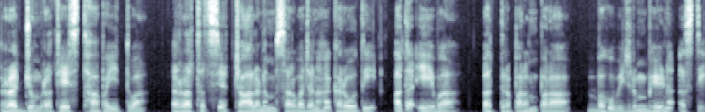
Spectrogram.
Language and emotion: Sanskrit, neutral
